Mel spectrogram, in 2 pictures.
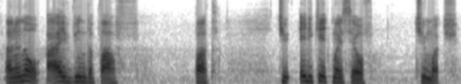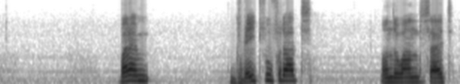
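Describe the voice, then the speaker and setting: A man's voice: on the high side, warm tone, no room sound. A young man with a Bulgarian accent, giving an emphatic, repetitive motivational talk straight to camera. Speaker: self-improvement vlogger and speaking coach.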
